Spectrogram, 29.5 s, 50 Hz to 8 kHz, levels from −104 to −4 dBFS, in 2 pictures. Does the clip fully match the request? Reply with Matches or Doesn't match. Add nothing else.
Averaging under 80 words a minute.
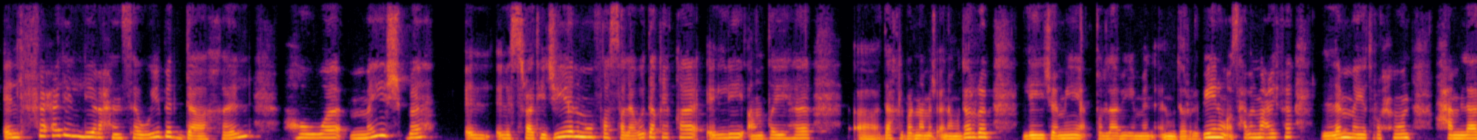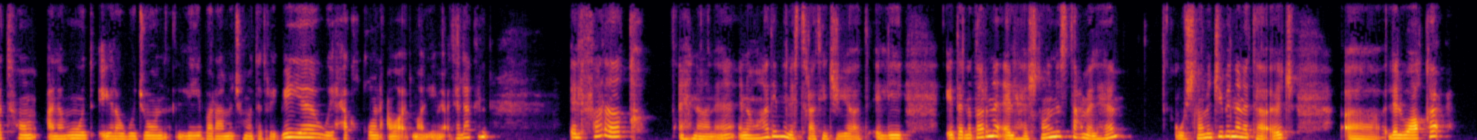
Doesn't match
